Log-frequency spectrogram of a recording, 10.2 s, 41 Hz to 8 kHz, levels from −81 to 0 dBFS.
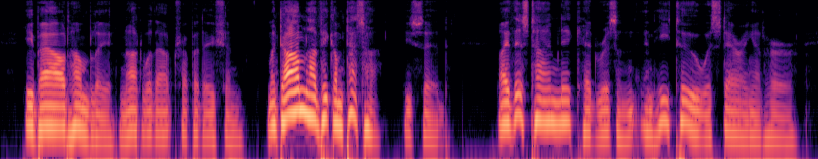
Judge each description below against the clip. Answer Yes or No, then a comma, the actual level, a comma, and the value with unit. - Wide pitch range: Yes, wide, 7.0 semitones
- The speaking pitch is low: Yes, low, 105 Hz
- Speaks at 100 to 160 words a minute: Yes, average, 140 wpm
